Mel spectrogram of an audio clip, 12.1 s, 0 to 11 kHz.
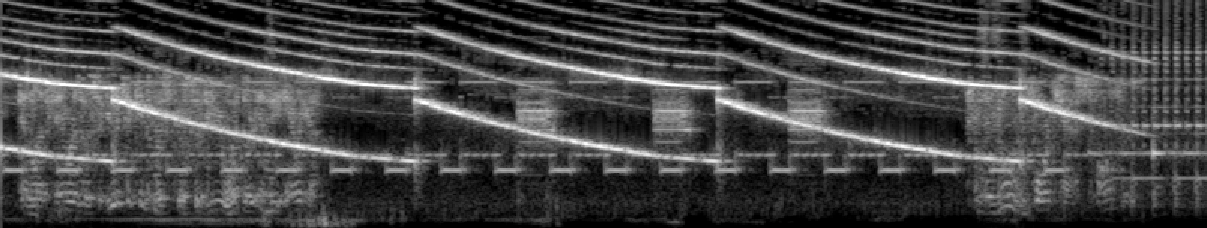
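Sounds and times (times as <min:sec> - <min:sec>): electronic tone sliding down: 0:01.0 - 0:03.7.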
